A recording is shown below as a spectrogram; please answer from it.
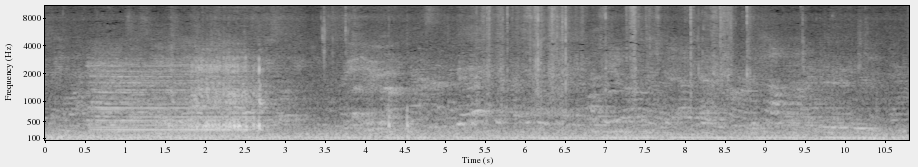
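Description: Restaurant background: indistinct chatter of other diners over a steady low hum, with light clicks and knocks of cups and tableware. A held musical sound plays for a couple of seconds near the start.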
